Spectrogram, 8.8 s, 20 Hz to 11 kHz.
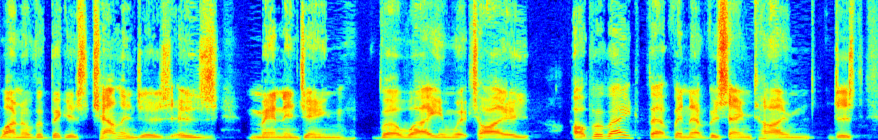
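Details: Adult male with cerebral palsy since birth in 1984; his walking and talking were affected from the start; mild dysarthria.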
